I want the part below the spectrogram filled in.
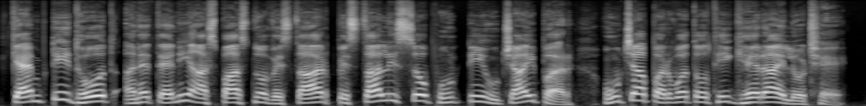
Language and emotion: Gujarati, neutral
